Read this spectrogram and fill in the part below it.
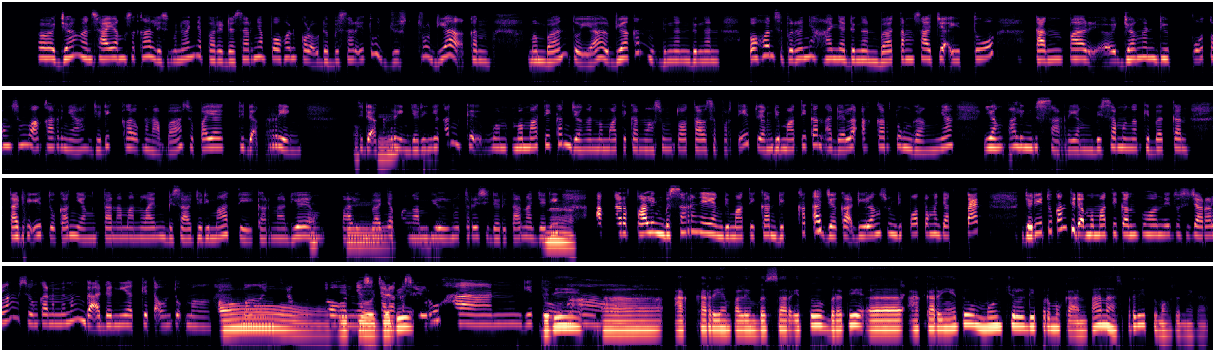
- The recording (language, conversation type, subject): Indonesian, podcast, Kenapa kamu tertarik mulai berkebun, dan bagaimana caranya?
- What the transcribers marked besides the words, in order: other background noise; tapping; in English: "di-cut"; unintelligible speech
